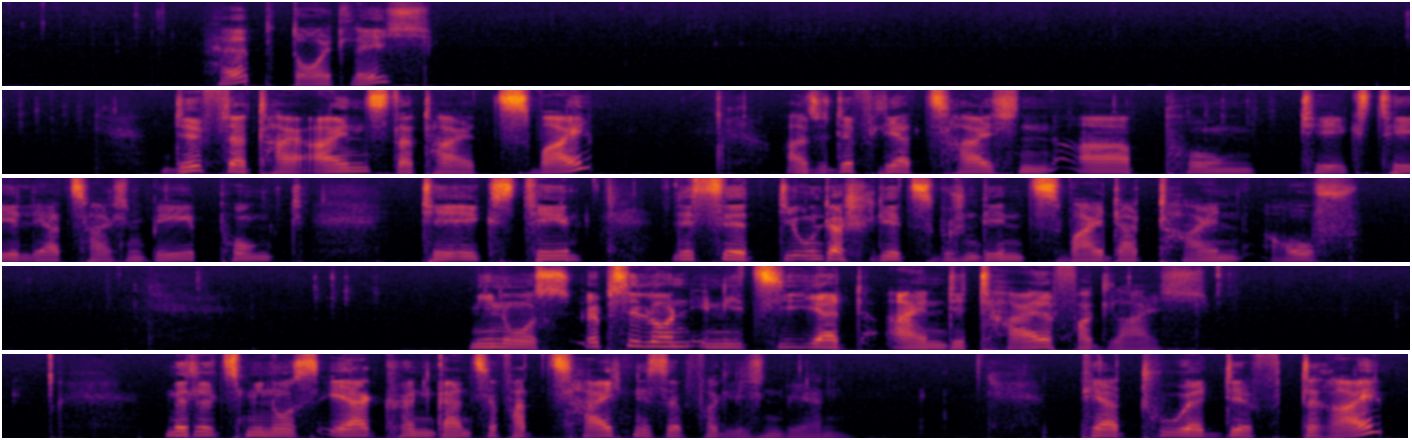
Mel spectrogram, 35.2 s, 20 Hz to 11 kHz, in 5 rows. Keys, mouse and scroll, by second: 0.3 p, 0.4 Return, 3.0-5.8 drag, 6.1-7.7 typing, 10.7-15.7 typing, 17.4 Return, 21.0 Up, 21.6-22.4 typing, 27.1 Return.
